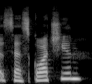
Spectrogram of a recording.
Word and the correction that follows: Saskatchewan: Regina, Saskatchewan. – Saskatchewan.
